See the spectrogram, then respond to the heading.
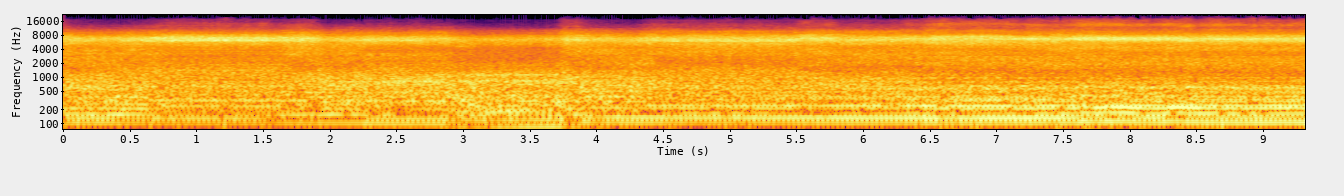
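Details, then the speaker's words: Ariens 926LE snow blower, Tecumseh Snow King engine, after tune-up and ultrasonic carb clean, max speed set to 3500 rpm, started first pull: steady, even engine drone with no misses, surging or knocks; normal running. "so there we go started first pull it should start that well for the customer every time"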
